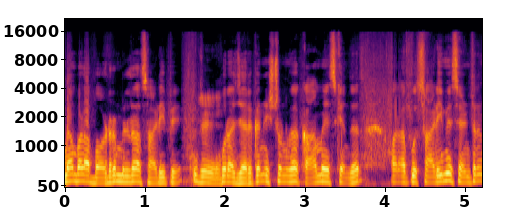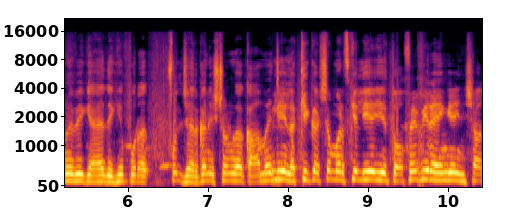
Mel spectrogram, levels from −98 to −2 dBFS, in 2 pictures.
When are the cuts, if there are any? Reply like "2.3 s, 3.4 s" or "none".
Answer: 7.8 s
